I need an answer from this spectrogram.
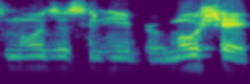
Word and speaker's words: Moshe: How do you pronounce Moses in Hebrew? Moshe, correct?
